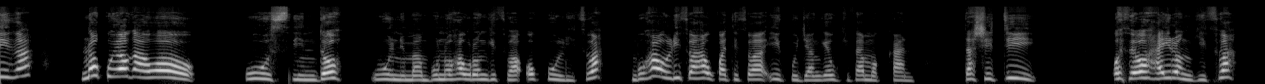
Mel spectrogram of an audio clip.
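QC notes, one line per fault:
Throughout: clock drift between sender and receiver. The sender's audio clock runs about 2 percent slower than the receiver's, so the jitter buffer steadily drains. The receiver compensates by repeating short slices of the speech to make up for samples that arrive too slowly. Those repairs are not evenly spaced, so the timing feels faintly uneven across the clip rather than clean and steady.
0.06–1.98 s and 3.91–12.40 s: repeated timing corrections. To keep pace with the slow sender, the receiver keeps inserting tiny repeated pieces, running the speech at about 98 percent of its natural rate. The first stretch gains around 50 ms and the second around 200 ms. Each insertion is small and all push the same way, so they come across as brief hiccups and a slightly dragging, unsteady tempo rather than obvious glitches.
2.89–2.95 s: short stall from a late packet. 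A packet missed its playout slot, the jitter buffer ran empty, and the receiver filled 38 ms by holding the last sound until the data arrived, then resumed from the same point with nothing lost. The result is a sound sustained unnaturally long with a slight buzzy or dipping quality, and playout delay rises by 38 ms from there.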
